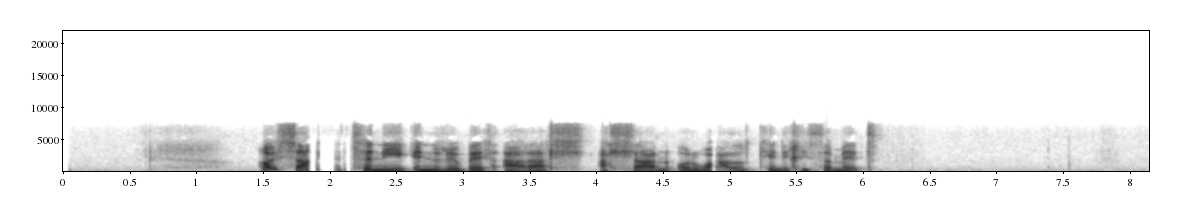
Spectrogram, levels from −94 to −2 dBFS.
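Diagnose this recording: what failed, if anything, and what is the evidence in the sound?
Lost AMR speech frames on the radio link. Between 1.83 and 2.18 s the speech breaks into warbling dips, the longest run 120 ms, as the decoder repeats the last good frame, fades it quickly to silence, then recovers rough. A shorter 40 ms dip occurs at 4.85 s.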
